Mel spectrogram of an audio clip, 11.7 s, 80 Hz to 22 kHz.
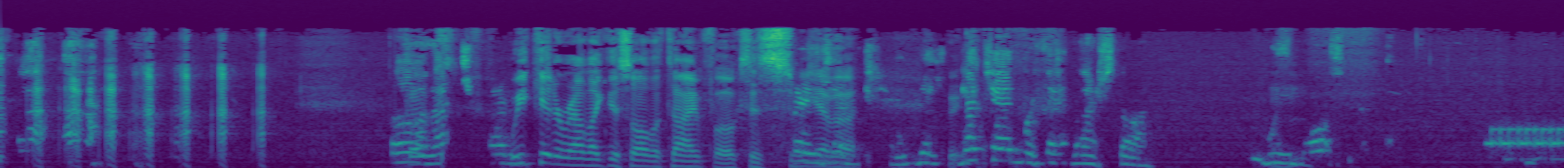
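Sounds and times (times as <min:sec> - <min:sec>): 
laughter: 0:00.0 - 0:02.0
speech: 0:03.0 - 0:08.8, 0:09.4 - 0:10.3
telephone ringing with a loud electronic trill: 0:11.2 - 0:11.7.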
